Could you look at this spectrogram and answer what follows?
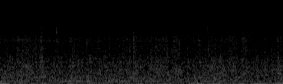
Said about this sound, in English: In the rain?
